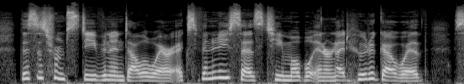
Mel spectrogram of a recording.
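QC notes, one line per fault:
3.35–3.39 s, stream segment skipped: the speech jumps ahead with a small blip, likely because one stream segment failed to load and the player moved on.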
